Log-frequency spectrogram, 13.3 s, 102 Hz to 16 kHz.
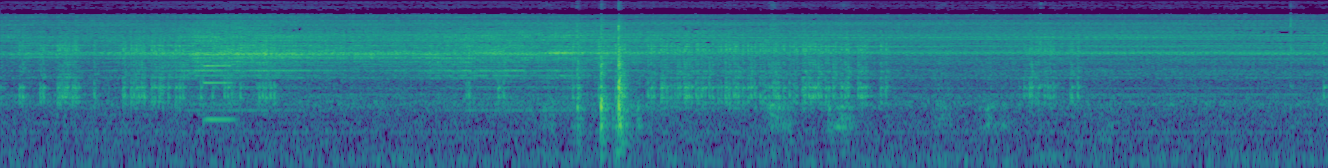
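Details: Apple Macintosh LC 475 on first boot after installing System 7.5.3: the old hard drive whirs with an irregular ratcheting chatter and a sharp clatter burst midway, suggesting a failing drive. The cause is suspected, not confirmed.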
